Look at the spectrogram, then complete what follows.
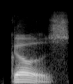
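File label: "goes", American English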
